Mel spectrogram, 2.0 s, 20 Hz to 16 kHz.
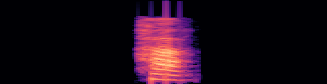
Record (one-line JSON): {"exhalation_length": "2.0 s", "exhalation_amplitude": 20253, "exhalation_signal_mean_std_ratio": 0.21, "survey_phase": "beta (2021-08-13 to 2022-03-07)", "age": "45-64", "gender": "Female", "wearing_mask": "No", "symptom_none": true, "smoker_status": "Current smoker (1 to 10 cigarettes per day)", "respiratory_condition_asthma": false, "respiratory_condition_other": false, "recruitment_source": "REACT", "submission_delay": "7 days", "covid_test_result": "Negative", "covid_test_method": "RT-qPCR"}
